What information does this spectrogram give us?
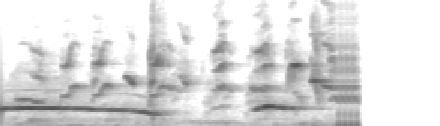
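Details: Kacer Poci oriental magpie-robin, released yet still in full song, holding a long pure whistle before breaking into quick varied chirps, ending with a brief clicking burst.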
